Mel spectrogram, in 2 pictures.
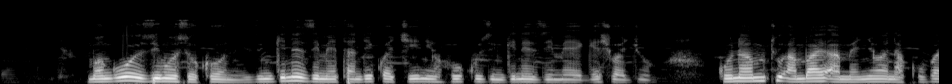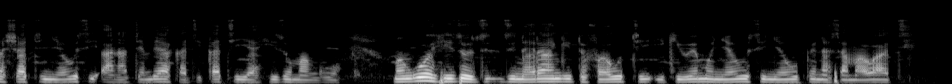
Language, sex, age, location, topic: Swahili, male, 18-24, Kisumu, finance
